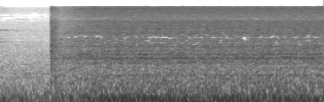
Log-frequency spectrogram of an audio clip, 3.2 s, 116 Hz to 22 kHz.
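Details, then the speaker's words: Hyundai Accent petrol engine, codes P0300/P0301/P0302, blinking check-engine light, no power, strong vibration: catches after a brief pause and runs with an uneven, lumpy beat; misfire from no spark on cylinder 1 individual ignition coil. "Misspire. Walang kuryente. Depended coil. Problema ito."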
